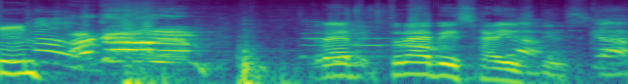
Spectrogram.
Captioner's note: yelling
